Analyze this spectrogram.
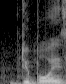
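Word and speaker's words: Du Bois: many of the writers Dubois as well he pronounced his name the American way many of the American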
